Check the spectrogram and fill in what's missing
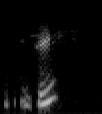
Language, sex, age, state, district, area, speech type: Urdu, female, 18-30, Uttar Pradesh, Aligarh, urban, conversation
